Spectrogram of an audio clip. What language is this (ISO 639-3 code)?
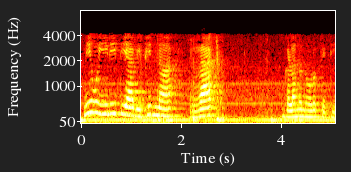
kan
